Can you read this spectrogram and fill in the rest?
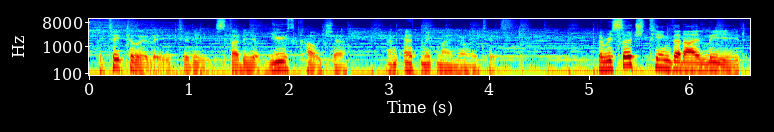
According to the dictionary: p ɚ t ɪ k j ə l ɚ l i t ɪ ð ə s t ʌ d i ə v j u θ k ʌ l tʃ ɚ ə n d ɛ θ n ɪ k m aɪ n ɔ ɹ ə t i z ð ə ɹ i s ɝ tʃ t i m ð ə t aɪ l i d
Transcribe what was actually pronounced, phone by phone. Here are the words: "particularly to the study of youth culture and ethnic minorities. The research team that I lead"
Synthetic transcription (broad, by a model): p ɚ t ɪ k j l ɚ l i t ɪ ð ə s t ʌ d i ə v j u θ k ʌ l tʃ ɚ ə n ɛ θ n ɪ k m aɪ n ɔ ɹ ə t i z ð ə ɹ i s ɝ tʃ t i m ð ə t aɪ l i d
